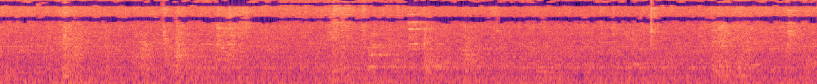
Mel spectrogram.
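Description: Steady low rumble of a busy buffet restaurant, with scattered light clicks and clatter.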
